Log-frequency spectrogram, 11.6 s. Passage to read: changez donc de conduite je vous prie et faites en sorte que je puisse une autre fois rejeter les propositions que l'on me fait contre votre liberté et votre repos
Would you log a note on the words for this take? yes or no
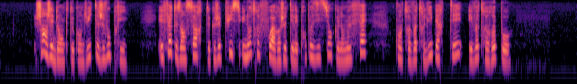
no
